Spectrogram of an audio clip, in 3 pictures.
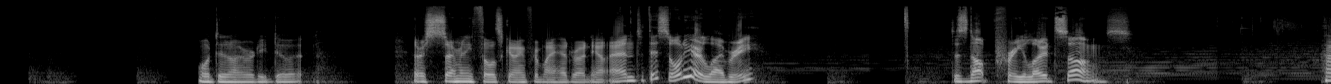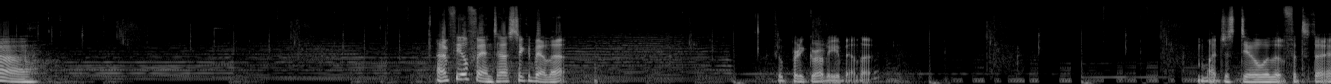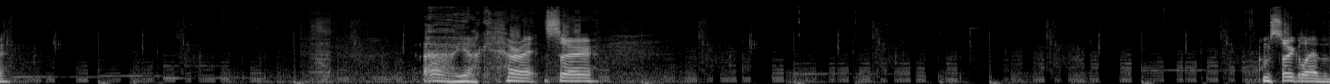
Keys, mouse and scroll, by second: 6.2 click, 28.7 click, 34.4 click, 35.0 click, 35.9 click, 38.9 click.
